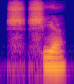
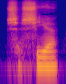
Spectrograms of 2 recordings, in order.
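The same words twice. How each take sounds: Both takes have the same delivery.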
